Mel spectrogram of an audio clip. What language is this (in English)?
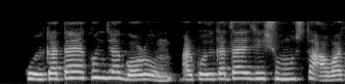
Bangla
